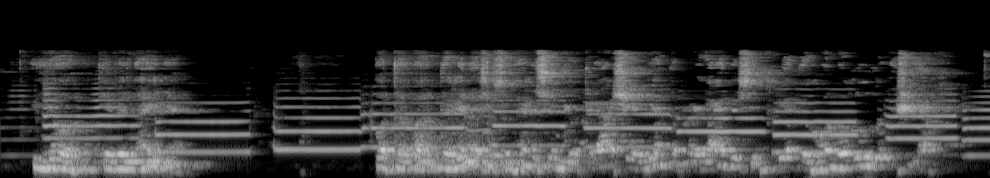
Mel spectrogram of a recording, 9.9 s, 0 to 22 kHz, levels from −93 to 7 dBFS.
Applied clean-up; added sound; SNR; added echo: classical method WPE with log-MMSE.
